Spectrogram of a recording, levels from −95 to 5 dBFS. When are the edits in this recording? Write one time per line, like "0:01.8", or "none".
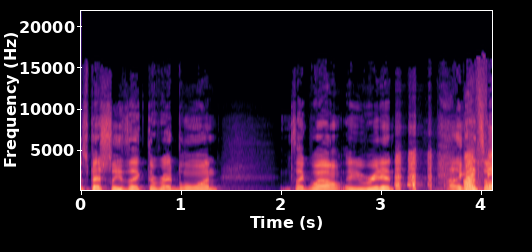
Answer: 0:02.0
0:03.1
